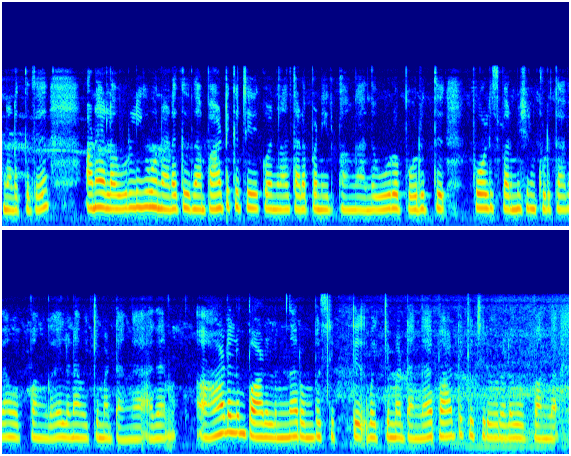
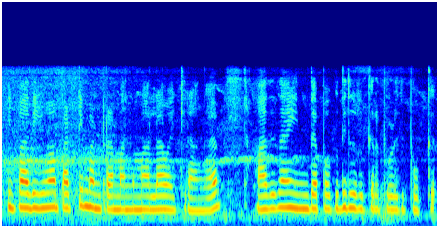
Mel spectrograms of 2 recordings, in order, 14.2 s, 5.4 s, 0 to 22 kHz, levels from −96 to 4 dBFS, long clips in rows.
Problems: none marked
